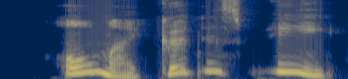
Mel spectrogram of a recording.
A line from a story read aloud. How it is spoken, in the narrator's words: cried Goldilocks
